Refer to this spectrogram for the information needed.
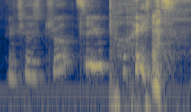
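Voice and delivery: hammed-up tearful old man, half laughing; mock crying old fan. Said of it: "just started crying".

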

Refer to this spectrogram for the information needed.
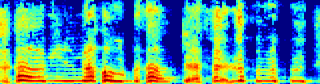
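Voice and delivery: high, slow shocked whine; mock horrified high voice through laughter; panicked victim. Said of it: "And they're like".

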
